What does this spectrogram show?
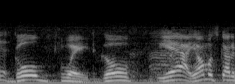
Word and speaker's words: Goldthwait: Goldthwaite.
